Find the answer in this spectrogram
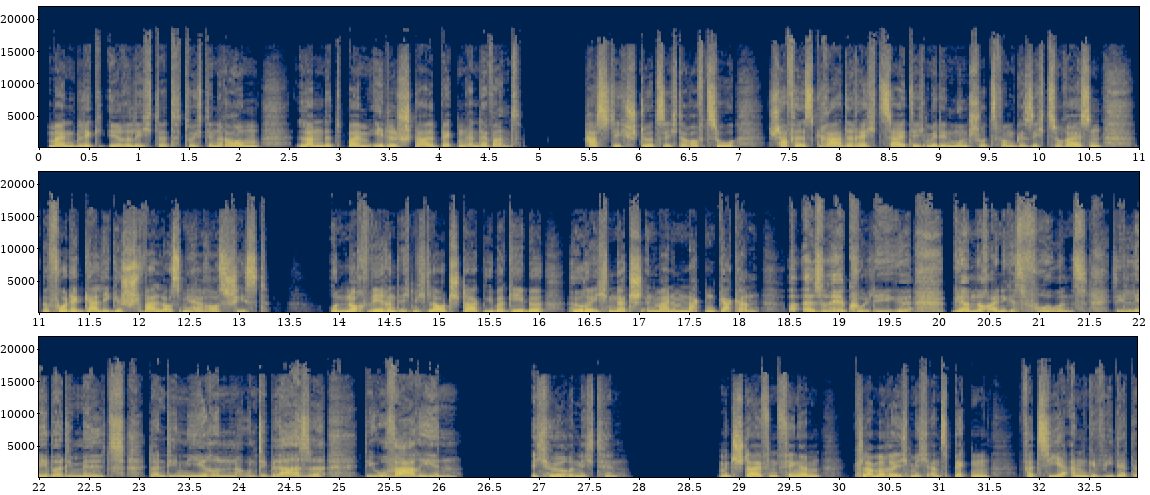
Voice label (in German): Hoerbuch; Faber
